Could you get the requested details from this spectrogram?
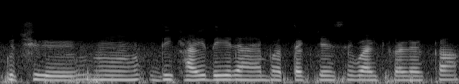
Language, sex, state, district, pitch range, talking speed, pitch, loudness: Hindi, female, Bihar, Bhagalpur, 200-215 Hz, 145 wpm, 205 Hz, -24 LUFS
